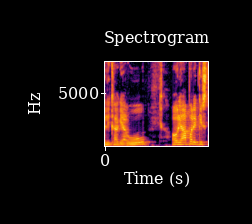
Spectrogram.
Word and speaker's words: ओम: है तो यानी कि ओम का उच्चारण स्थान जैसे आजकल जैसे ओम डायरेक्ट बोला जाता है तो ओम ऐसे नहीं होता है यहां पर थोड़ा समय लिया जाता है ओम इस तरह से तो यह जो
